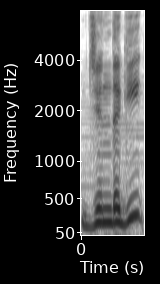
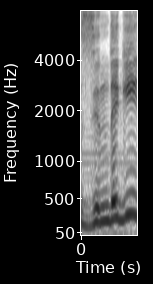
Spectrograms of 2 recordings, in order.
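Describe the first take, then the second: First: The word begins with a hard j sound. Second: The word begins with a buzzing z sound. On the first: The speaker calls it wrong. "न कि जिंदगी" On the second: The speaker calls it right. "तो हम उसे जिंदगी गाएं"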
